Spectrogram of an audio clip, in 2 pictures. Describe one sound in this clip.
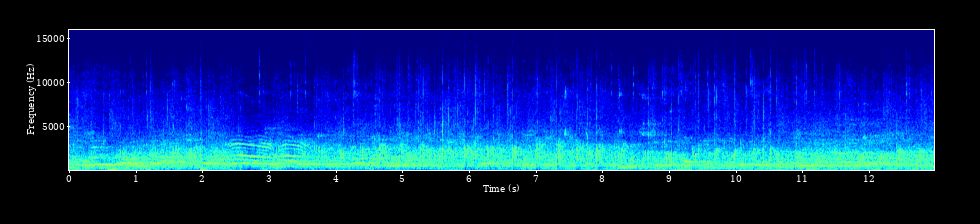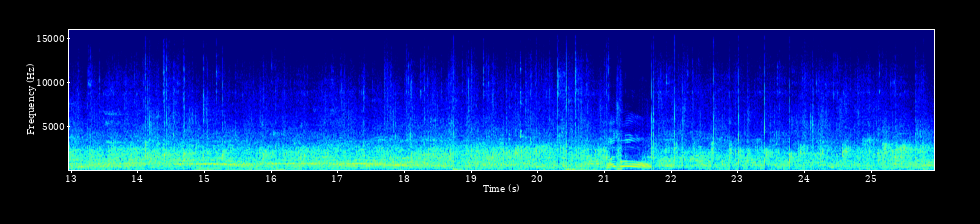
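Table tennis balls click back and forth on paddles and tables.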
